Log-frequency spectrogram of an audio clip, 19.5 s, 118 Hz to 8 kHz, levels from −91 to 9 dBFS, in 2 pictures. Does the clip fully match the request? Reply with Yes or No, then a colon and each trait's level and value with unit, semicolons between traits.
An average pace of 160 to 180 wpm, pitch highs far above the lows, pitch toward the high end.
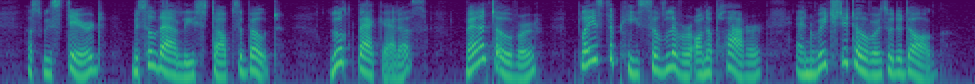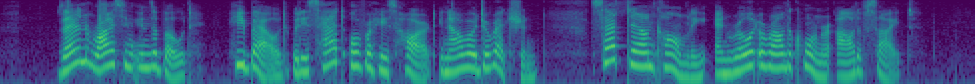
Yes: average, 175 wpm; wide, 6.9 semitones; high, 235 Hz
